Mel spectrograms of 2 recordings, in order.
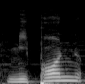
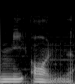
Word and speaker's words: Nippon: Japanese is written using these kanji characters and pronounced Nippon or neon I'm gonna mispronounce a lot of things in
